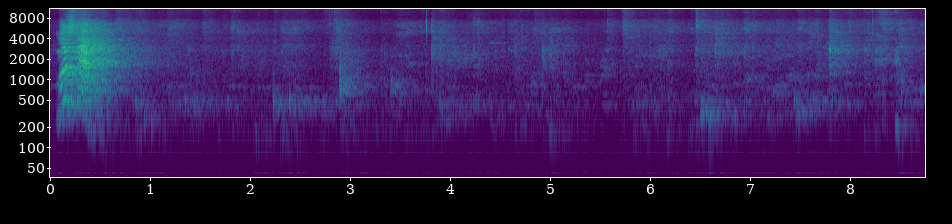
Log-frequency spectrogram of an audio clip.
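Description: A sudden loud sound at the very start, then a dog nosing and mouthing rubber toy balls on a hard floor, with a few faint knocks and scuffs.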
